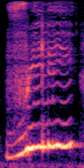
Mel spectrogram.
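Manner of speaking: high, loud, rising "really?"; incredulous. Real, not acted. Fed up after being shoved in street, incredulous. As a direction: let disbelief shoot the pitch up. Disbelief at the men's behaviour.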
